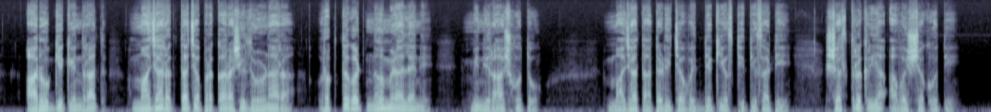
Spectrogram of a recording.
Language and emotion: Marathi, sad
